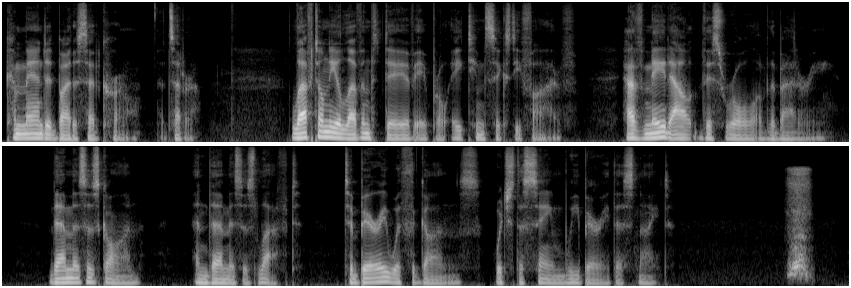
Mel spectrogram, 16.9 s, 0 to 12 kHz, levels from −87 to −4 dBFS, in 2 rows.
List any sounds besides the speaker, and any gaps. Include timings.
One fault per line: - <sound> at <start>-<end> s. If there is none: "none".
- sniff at 16.3-16.6 s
